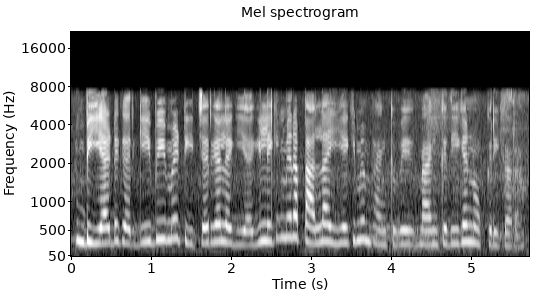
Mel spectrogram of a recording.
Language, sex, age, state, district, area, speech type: Dogri, female, 18-30, Jammu and Kashmir, Reasi, rural, spontaneous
